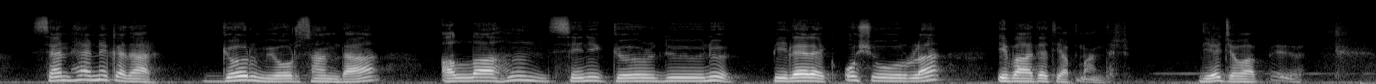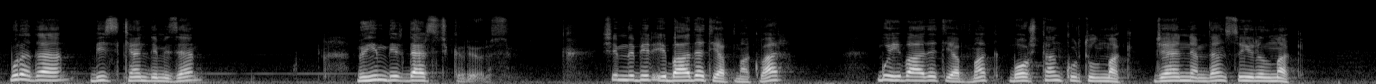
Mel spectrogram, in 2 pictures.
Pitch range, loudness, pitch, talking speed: 120-180 Hz, -17 LUFS, 155 Hz, 80 wpm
